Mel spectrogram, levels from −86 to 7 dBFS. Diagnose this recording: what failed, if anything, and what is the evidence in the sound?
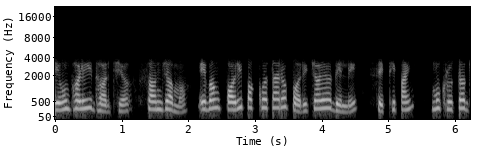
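The codec stage is the source of the constant damage: the speech passed through a low-rate CELP coder whose character fits G.729 at 8 kbit/s. Each 10 ms frame is rebuilt from a vocal tract filter, a pitch predictor and a handful of pulses, so the sound comes out rough and faintly synthetic. The damage is plainly audible from start to finish. The band is squeezed to roughly 250 Hz to 3.4 kHz, leaving no low body and no air.

On the network side, audio went missing around 30 ms, which fits a single lost packet, and the decoder had to conceal the gap. From 1.09 to 1.15 s the sound stretches into a brief, smeared buzzy tone or coloured noise and sags in level. The decoder kept extrapolating from its last pitch and filter settings with falling gain. Because each frame builds on the one before, the weakened or distorted quality runs past the gap itself before the speech fully recovers.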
